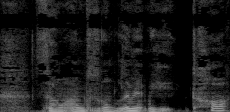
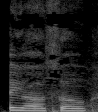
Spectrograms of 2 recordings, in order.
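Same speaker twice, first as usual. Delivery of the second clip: normal talking voice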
